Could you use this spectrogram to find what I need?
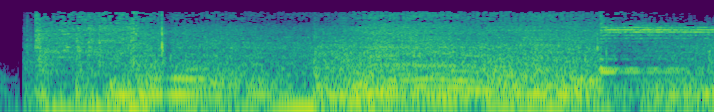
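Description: A car engine starts in a car repair garage in Melbourne, firing up abruptly and then settling into a loud, steady running drone that continues for several seconds.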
